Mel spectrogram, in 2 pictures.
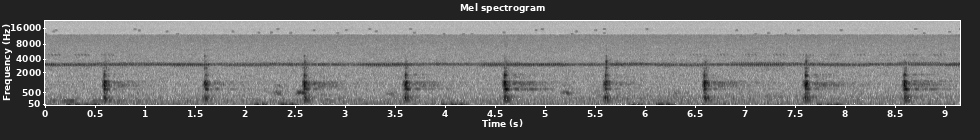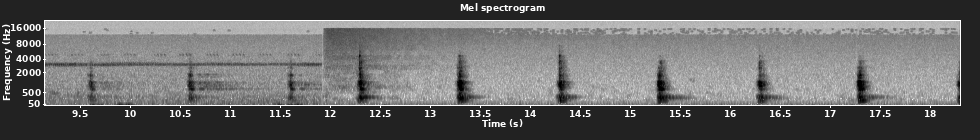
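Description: Clock ticking steadily, about once a second, with a steady high tone running behind it. About two-thirds of the way through the tone stops and the ticks become louder.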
